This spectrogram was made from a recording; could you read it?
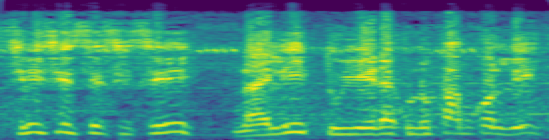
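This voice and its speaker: A man's voice: high-pitched, moderate pace, natural voice. A man playing a stern, scolding village uncle who guards family honour, in an amateur drama with a Tangail Bengali accent. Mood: scolding, angry. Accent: Tangail regional Bengali, Bangladesh. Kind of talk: amateur village love-story dialogue. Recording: distant recording with music behind.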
